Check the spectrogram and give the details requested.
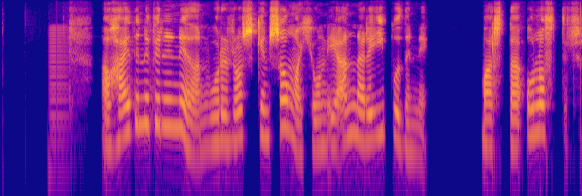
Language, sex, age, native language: Icelandic, female, 40-49, Icelandic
